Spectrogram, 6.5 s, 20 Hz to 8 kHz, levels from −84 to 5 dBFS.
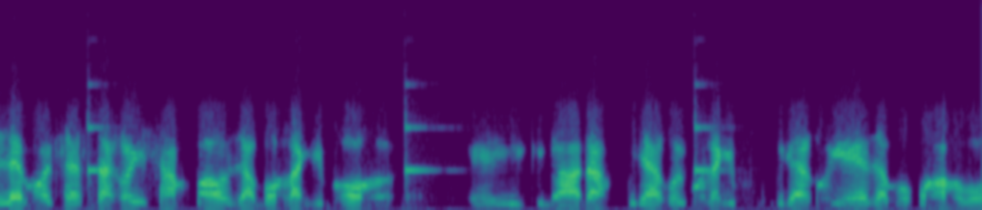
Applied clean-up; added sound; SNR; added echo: neural diffusion model UNIVERSE++.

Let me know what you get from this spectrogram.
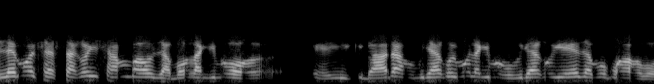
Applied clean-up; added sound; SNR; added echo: none; none; none; none.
